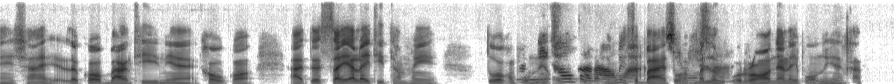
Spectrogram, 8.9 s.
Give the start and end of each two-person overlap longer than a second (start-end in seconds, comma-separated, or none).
5.2-7.2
